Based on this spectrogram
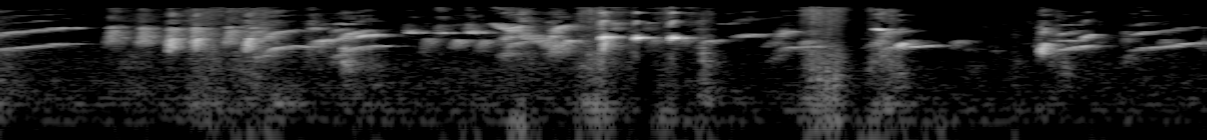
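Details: European goldfinch, a bird kept and bred by fanciers, singing a fast run of twittering, buzzy trills and rising, falling whistled notes with sharp chirps, dense and continuous for six seconds.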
